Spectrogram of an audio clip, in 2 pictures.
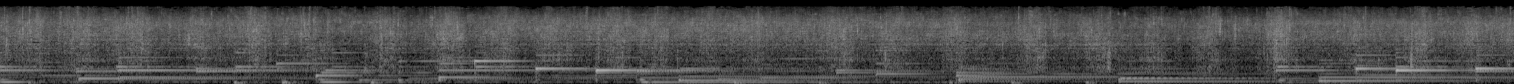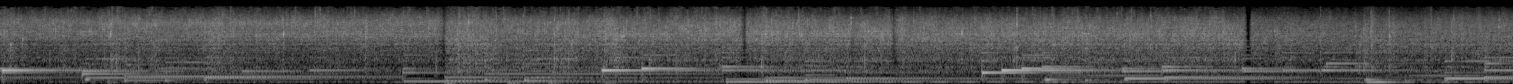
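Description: Minced pork sizzling in hot oil in a frying pan, with the spatula stirring and scraping through it now and then. Soft background music plays underneath, steady notes changing every second or so.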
